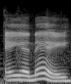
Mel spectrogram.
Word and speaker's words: ANA: It's an acronym that Ethan pronounces Anna instead of ANA like most— Yeah, he's not a doctor, bro.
